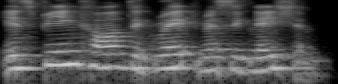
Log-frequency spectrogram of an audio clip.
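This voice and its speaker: A woman's voice: mid-range voice, moderate pace. A woman with a Danish accent giving a live online motivational sales presentation in an earnest, encouraging, conversational way. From Denmark. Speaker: online presenter, network marketing ambassador. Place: indoors, echoey room, live stream. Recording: roomy, echoey live online call.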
